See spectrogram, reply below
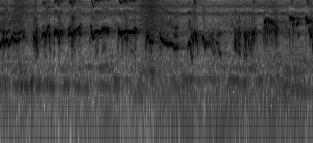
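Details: Young Yorkshire canary practising the 'ngriwik' sound, a lure song meant to prompt other canaries to answer and learn fast. Loud, continuous high chirps and short rapid trills, several notes per second, in uneven bursts with brief gaps.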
